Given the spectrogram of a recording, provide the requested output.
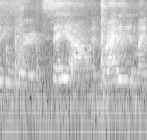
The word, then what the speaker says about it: Seau: I would have thought that was so, like bow, like your bow, B-E-A-U. So I would have pronounced it so.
